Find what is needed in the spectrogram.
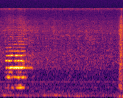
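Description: A single short horn-like toot, about half a second long, near the start, over a low steady background hum.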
